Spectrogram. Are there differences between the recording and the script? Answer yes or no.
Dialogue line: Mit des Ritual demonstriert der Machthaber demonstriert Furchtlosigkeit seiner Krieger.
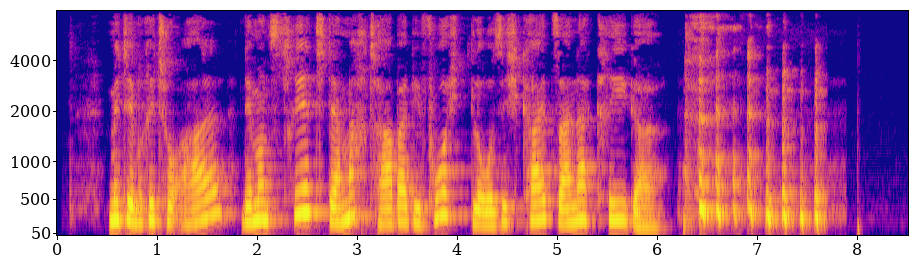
yes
